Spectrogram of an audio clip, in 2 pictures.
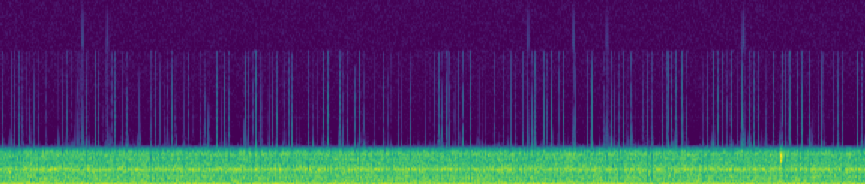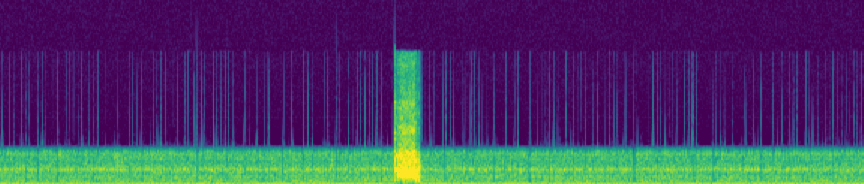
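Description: A diesel engine idles with a steady low rumble nearby.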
